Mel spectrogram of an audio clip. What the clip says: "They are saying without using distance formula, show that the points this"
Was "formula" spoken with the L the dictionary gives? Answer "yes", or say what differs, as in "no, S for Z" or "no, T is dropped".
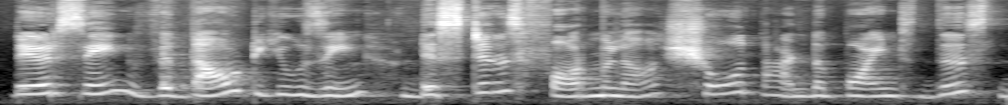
yes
